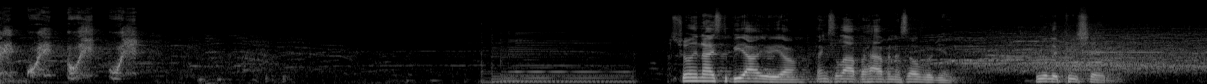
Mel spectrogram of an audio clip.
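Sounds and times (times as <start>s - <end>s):
ducks being fed quacking: 0.0s - 1.5s
speech: 6.8s - 9.7s, 10.3s - 11.3s.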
